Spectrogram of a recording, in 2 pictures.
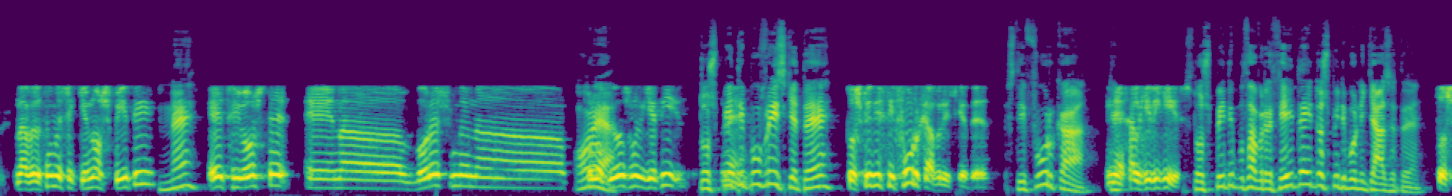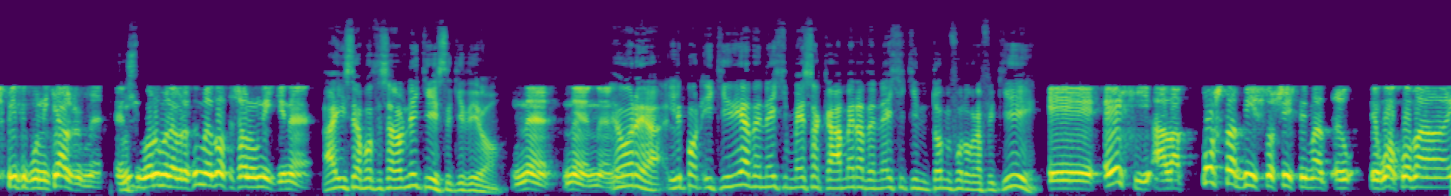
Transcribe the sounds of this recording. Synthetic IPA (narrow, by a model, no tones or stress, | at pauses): nɐvɾe̞θume̞se̞cino̞spit̪ine̞et͡sio̞st̪e̞enɐbo̞ɾe̞sume̞nɐ | oɾeloɐiosumeʝɐt̪it̪o̞spit̪ipuvɾisce̞t̪e̞t̪o̞spit̪ist̪ifuɾkɐvɾisce̞t̪e̞̰ | st̪ifuɾkɐnexɐlciðicist̪o̞spit̪ipuθɐvɾe̞θit̪e̞it̪o̞spit̪ipunicɐze̞t̪e̞̰t̪o̞spit̪ipunicɐzume̞emizbo̞ɾumenɐvɾe̞θumeðo̞θe̞sɐlo̞nicine̞ɐist̪eɐpo̞θe̞sɐloniciist̪e̞ciðio̞̰neneneo̞ɾe̞ɐlipo̞niciɾiɐðe̞ne̞çime̞sɐkɐme̞ɾɐðe̞ne̞çicinit̪o̞mifo̞t̪o̞ɣɾɐficieeçiɐlɐpo̞sθɐbist̪o̞sist̪imɐe̞ɣo̞ɐkomɐ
